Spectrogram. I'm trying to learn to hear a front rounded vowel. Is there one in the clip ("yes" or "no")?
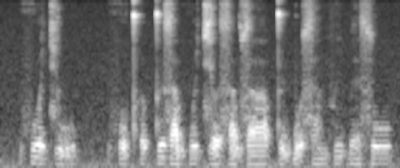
no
